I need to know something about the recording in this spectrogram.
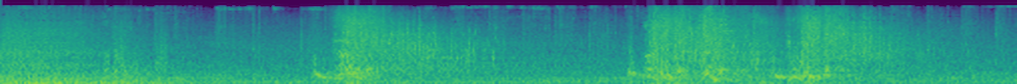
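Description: Footsteps run across hard stone.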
